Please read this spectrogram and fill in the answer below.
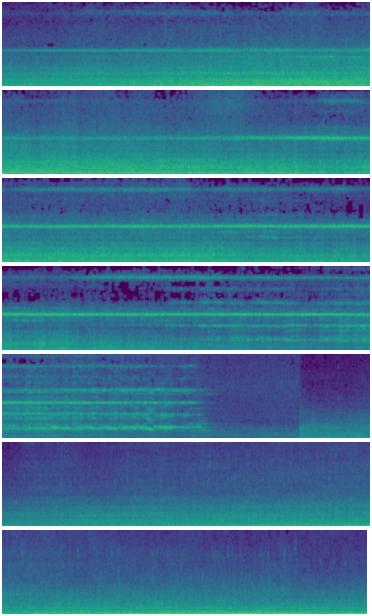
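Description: Diesel-hauled passenger train passing at speed: a loud rumble of engine and rolling wheels, with a steady high-pitched wheel squeal over it. The sound cuts off abruptly about two-thirds of the way through and gives way to the quieter rumble of another train, which grows louder near the end.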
